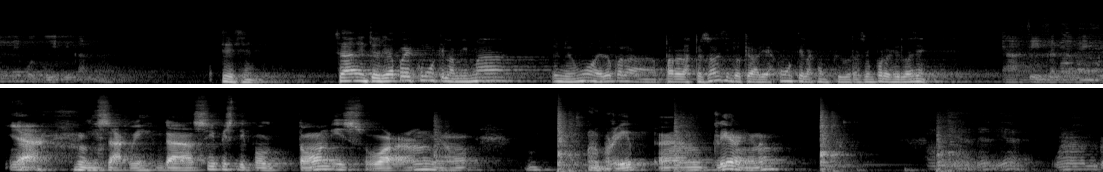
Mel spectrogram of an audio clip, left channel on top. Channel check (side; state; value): both; different; correlation 0.00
